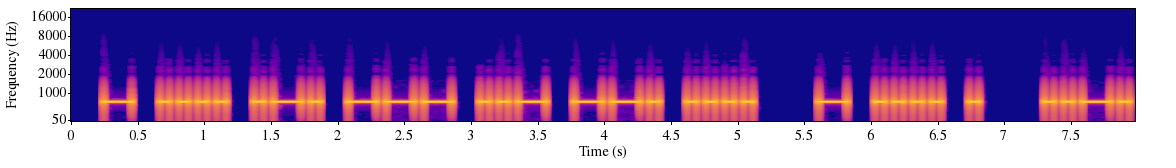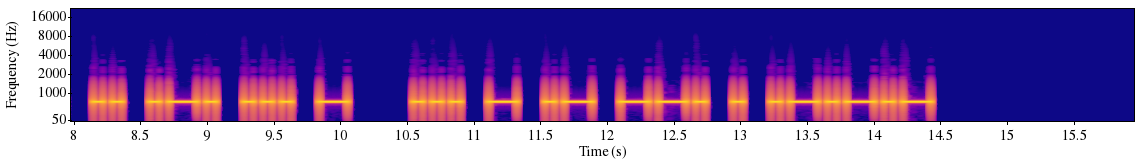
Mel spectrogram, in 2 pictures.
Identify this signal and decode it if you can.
Morse code, heard as a keyed tone, about 17 wpm, 700 Hz. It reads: THROUGH THE FIRST STAGE.
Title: Sentences from Top 1200 Words 17wpm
